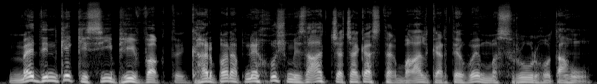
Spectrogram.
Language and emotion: Urdu, happy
